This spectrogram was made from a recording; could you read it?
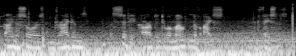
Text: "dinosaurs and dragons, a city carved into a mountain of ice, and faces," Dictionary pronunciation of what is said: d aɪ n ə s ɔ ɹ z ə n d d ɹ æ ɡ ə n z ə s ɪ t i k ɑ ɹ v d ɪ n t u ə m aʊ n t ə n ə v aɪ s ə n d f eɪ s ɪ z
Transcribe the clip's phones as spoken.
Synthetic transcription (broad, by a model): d aɪ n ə s ɔ ɹ z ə n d d ɹ æ ɡ ə n z ə s ɪ t i k ɑ ɹ v d ɪ n t u ə m aʊ n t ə n ə v aɪ s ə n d f eɪ s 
